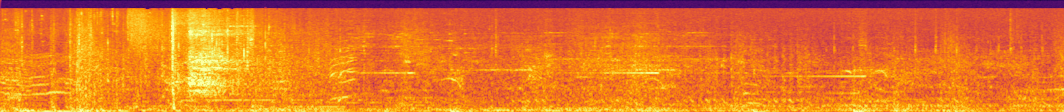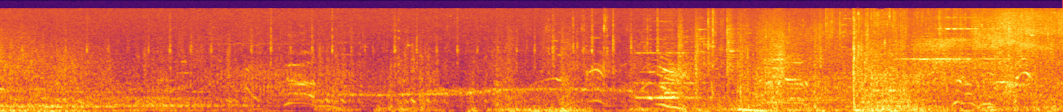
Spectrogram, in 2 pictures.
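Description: Game spell effects whoosh, crackle and clash in a fight.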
